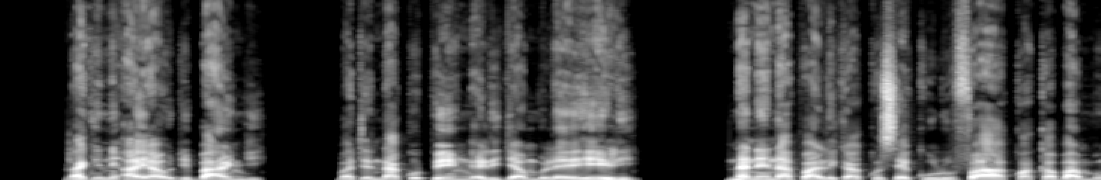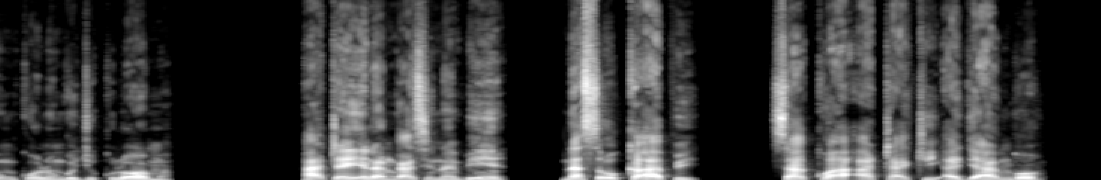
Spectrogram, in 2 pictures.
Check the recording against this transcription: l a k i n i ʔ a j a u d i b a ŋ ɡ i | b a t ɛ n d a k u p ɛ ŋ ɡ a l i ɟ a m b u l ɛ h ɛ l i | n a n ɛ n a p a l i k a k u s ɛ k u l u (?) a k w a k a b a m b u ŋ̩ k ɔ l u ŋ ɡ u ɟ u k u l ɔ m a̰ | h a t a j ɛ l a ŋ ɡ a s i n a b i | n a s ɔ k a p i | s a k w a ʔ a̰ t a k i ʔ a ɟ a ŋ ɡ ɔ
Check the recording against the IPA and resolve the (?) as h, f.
f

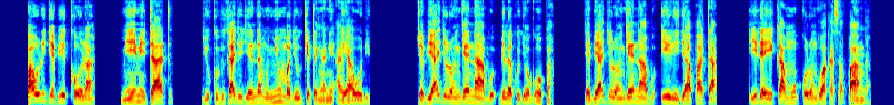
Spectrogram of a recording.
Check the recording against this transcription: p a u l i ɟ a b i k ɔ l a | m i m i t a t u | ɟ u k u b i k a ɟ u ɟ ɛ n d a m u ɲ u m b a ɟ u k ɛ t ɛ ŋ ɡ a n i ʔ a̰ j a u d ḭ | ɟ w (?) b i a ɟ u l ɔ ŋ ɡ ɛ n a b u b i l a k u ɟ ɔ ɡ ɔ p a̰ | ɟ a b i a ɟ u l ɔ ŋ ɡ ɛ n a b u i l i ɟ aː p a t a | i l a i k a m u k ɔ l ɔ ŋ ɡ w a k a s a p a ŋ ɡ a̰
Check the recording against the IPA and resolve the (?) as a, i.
a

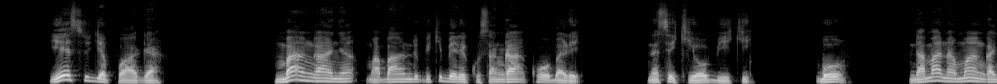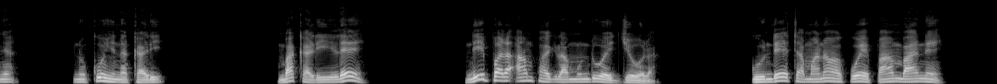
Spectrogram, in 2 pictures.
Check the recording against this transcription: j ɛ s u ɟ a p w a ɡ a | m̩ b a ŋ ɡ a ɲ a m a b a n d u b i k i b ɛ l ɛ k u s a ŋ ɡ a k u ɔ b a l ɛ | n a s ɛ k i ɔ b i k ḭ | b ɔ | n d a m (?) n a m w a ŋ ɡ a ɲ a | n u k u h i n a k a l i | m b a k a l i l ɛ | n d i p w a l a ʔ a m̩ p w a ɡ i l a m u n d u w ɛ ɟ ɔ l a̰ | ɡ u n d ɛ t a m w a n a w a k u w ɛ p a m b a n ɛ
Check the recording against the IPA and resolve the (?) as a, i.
a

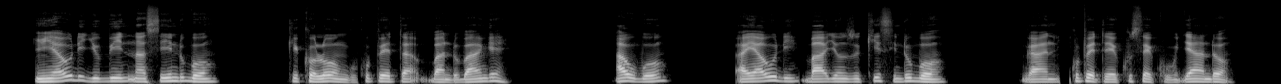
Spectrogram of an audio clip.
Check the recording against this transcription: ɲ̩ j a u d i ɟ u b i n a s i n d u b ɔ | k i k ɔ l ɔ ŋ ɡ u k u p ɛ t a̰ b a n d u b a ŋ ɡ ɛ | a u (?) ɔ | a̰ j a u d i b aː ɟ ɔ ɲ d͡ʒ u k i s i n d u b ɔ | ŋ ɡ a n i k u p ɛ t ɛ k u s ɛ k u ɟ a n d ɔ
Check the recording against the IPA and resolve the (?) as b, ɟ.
b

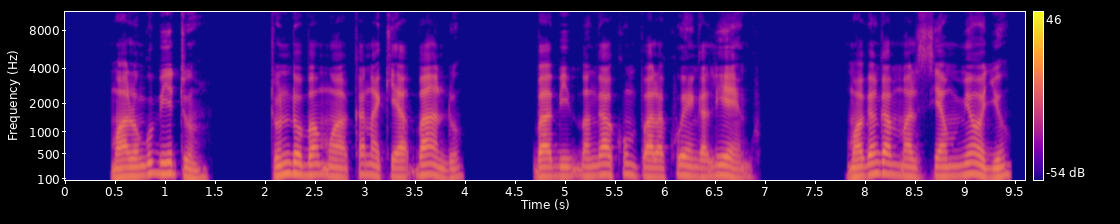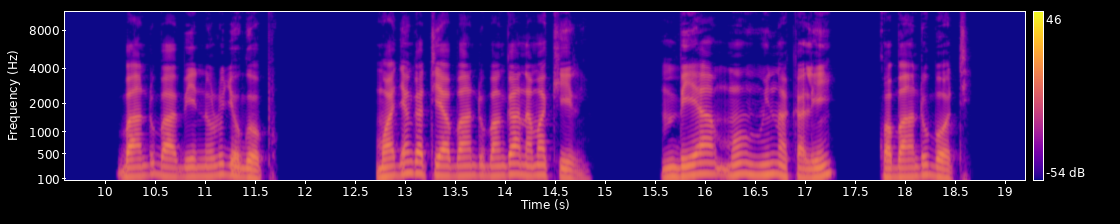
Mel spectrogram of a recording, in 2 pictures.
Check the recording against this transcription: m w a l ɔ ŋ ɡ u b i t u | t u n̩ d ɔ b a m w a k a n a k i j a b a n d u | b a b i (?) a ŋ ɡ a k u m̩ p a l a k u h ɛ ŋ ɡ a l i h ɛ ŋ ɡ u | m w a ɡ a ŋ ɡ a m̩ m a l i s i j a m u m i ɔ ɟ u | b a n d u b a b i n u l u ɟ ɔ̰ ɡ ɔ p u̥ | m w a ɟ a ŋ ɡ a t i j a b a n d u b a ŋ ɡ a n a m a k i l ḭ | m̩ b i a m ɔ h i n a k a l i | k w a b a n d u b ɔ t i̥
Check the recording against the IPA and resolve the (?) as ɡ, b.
b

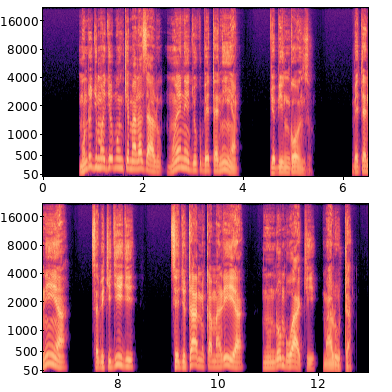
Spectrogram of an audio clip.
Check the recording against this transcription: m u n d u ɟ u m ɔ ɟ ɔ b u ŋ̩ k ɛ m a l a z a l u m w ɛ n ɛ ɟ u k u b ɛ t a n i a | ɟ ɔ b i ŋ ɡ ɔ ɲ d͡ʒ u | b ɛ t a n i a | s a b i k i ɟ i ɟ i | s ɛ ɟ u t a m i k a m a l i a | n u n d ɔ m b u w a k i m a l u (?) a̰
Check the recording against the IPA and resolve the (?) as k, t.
t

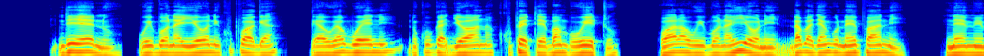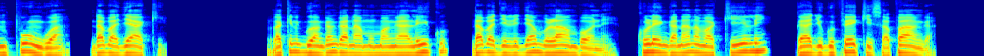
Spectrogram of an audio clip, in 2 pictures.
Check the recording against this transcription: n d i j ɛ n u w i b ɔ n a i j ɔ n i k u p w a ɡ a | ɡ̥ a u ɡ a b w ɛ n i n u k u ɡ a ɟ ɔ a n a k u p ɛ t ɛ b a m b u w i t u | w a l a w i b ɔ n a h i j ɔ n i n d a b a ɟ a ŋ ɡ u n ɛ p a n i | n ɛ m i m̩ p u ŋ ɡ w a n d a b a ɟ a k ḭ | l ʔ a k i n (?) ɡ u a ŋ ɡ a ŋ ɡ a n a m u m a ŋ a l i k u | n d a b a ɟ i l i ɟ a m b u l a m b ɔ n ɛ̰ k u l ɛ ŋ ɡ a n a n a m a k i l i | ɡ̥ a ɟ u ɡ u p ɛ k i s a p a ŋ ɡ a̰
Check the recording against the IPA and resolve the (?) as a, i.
i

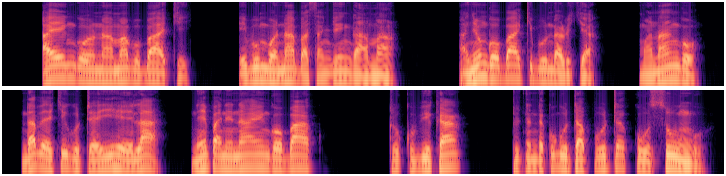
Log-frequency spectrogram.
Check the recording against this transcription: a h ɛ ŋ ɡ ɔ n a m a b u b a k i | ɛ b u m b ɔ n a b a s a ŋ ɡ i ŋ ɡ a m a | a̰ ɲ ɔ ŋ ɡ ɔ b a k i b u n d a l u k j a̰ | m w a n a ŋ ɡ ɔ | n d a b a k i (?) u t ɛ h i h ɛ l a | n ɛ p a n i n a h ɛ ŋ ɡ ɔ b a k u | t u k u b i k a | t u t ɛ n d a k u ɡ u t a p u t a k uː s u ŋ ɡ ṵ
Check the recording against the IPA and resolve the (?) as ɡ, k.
ɡ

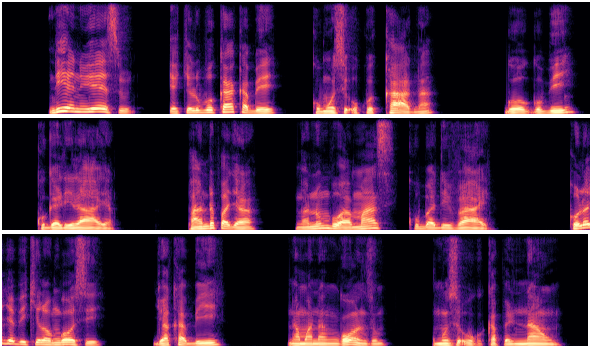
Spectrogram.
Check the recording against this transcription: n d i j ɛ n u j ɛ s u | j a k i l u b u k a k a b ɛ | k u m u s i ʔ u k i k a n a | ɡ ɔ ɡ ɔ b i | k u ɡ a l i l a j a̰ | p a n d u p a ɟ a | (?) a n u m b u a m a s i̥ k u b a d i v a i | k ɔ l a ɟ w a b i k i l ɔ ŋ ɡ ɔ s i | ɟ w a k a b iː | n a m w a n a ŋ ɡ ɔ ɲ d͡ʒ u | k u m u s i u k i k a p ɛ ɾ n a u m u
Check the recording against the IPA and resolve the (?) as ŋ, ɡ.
ŋ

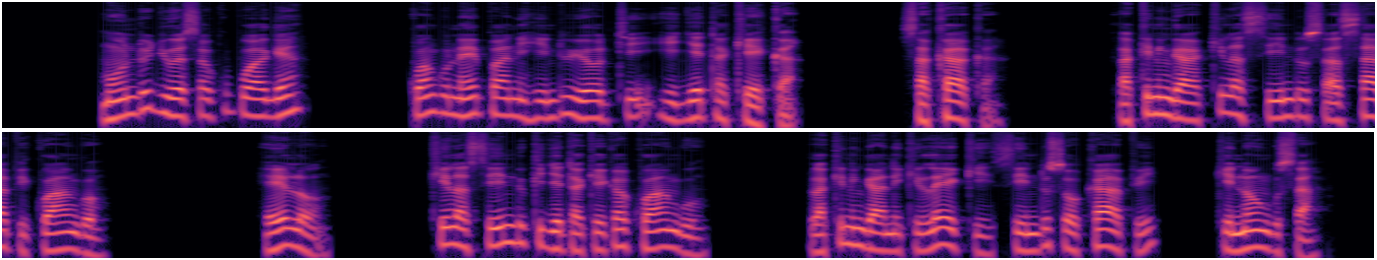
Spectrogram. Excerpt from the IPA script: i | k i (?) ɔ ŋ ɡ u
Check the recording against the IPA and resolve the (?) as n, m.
n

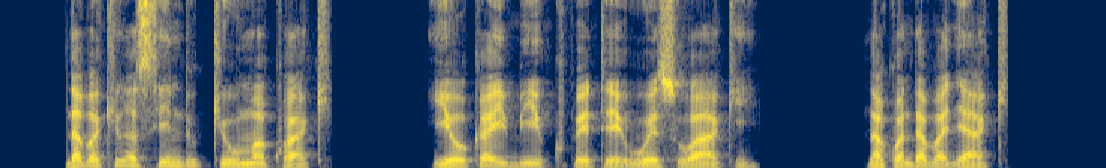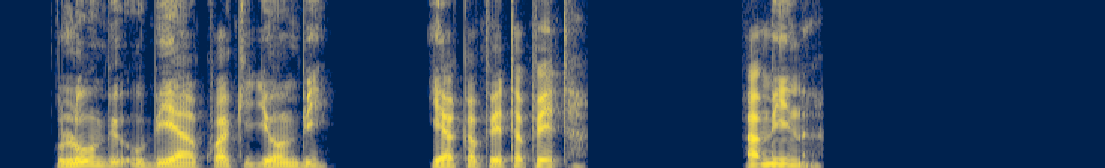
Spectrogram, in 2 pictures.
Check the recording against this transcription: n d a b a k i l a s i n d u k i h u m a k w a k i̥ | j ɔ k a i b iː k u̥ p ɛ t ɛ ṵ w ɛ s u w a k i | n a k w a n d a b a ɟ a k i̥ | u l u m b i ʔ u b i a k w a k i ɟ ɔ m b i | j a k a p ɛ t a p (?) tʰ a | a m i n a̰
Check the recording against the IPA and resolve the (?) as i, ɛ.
ɛ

